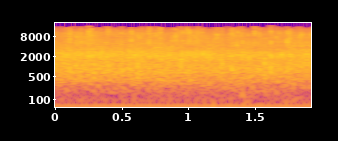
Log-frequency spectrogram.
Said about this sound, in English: Can we give God one more round of applause and I'll preach? Amen.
